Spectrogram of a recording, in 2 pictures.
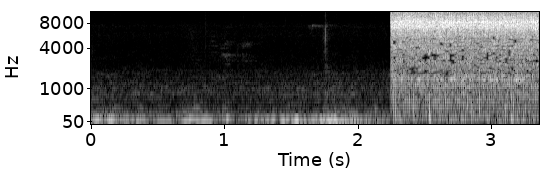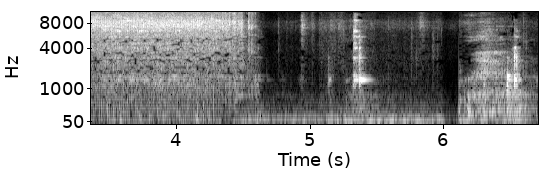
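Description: Power ratchet spinning out a bolt: a steady hissing whir that starts suddenly about two seconds in and cuts off about two and a half seconds later, followed by a few light metallic clinks.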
